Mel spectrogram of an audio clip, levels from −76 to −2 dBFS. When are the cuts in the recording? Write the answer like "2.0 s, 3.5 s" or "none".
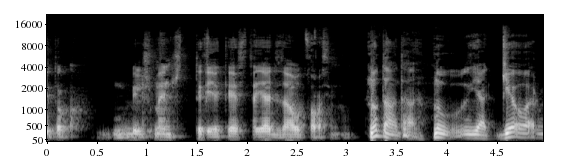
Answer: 1.6 s

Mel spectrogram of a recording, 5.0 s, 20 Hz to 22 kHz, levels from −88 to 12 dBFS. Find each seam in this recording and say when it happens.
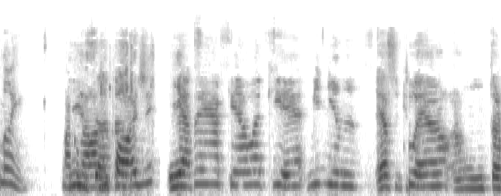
1.6 s, 1.9 s, 3.6 s, 4.1 s

